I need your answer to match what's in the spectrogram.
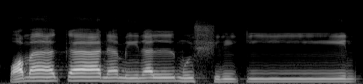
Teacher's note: بیچ زبان کا جو بیچ کا حصہ ہے اس کو اوپر بیچ تالو سے جب آپ ٹچ کرتے دونوں کو ملاتے ہیں تو شین ادا ہوتا ہے صحیح طریقے سے، بڑی شین کا وہ مخرج ہے۔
